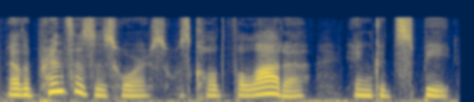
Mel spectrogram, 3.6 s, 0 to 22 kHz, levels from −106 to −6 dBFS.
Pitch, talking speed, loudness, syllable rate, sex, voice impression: 200 Hz, 170 wpm, -18 LUFS, 5.1 syllables/s, female, feminine, adult-like, relaxed, weak, soft, calm, friendly, reassuring, kind, modest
